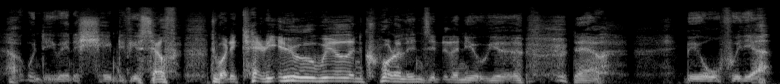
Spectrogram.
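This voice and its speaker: An actor playing a menacing landlord in a radio drama, husky and taunting with mock politeness. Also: male voice, lowish voice, expressive, moderate pace, a bit bright, dry recording. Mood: sneering. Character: menacing, sneering male landlord.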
